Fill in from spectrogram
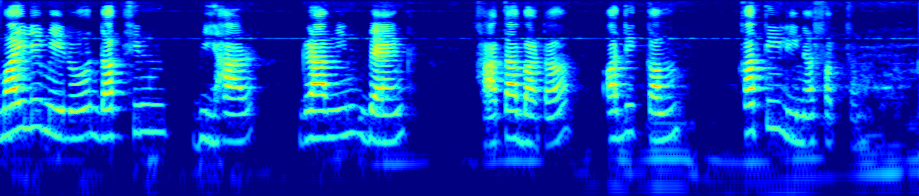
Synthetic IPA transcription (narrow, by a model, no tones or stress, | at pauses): mʌjlemeɾod̪ʌk̚t͡sʰin | biɦar | ɡraminbjaŋk | kʰa̰t̪abaʈʌ | ʌd̪ʱikːʌm | kʌt̪ilinʌsʌk̚t͡sʰʌ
